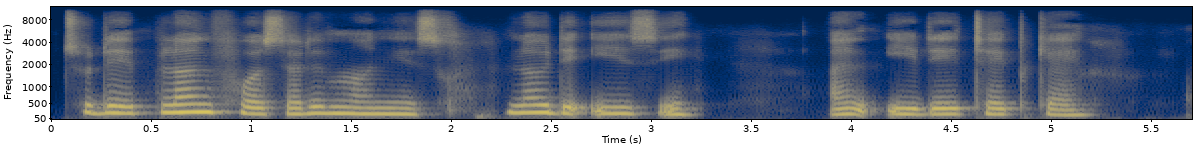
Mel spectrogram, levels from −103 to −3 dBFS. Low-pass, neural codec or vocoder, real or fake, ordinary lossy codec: 10.8 kHz; codec, 24 kHz, 0.9 kbps, WavTokenizer, large speech release; fake; none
